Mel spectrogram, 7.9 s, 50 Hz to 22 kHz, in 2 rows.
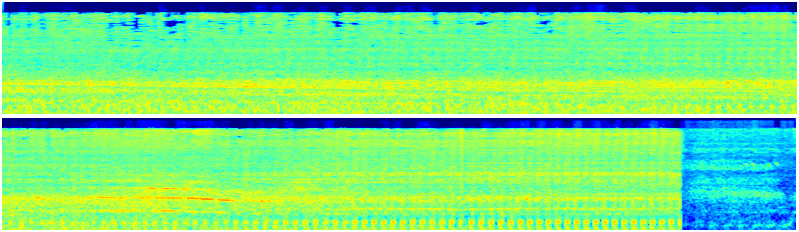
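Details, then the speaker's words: KTM 400 EXC dirt bike after the bogging fault was traced to fuel, not electrical, and fixed: single revving cleanly and pulling hard under load with no bogging, slight backfiring; owner thinks it's slightly lean and may fit a 165 main jet. "right so finally this thing's fixed I might put a 165 Main in it cuz it sounded a little bit lean very hardly noticeable but uh it's it flies now so I'm really happy with that"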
